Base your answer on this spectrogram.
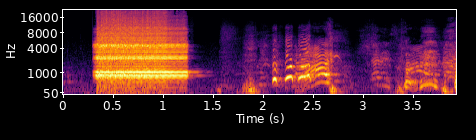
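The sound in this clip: A single loud, steady air horn blast used as a game buzzer, held for about a second, followed by people talking and laughing.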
